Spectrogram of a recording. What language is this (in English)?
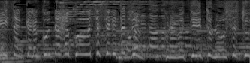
Japanese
